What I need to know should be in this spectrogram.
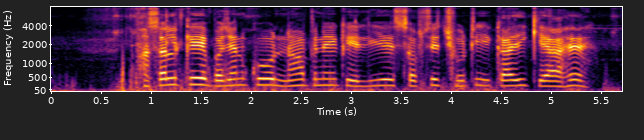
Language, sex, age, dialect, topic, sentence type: Hindi, male, 46-50, Kanauji Braj Bhasha, agriculture, question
